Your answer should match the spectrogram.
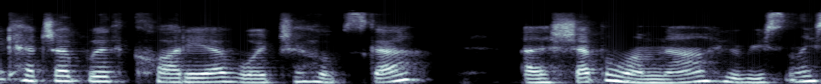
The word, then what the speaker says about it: Wojciechowska: lyftdc i'm excited to catch up with claudia wojcichovska a chef alumna who recently started med school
